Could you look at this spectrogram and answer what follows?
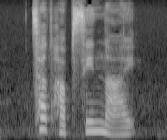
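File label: "hap6 sin1naai5", Cantonese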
